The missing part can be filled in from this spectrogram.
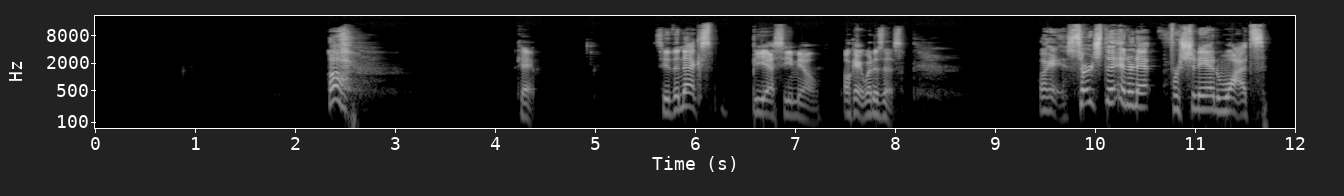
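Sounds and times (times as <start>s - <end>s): man sighing: 2.4s - 3.0s.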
